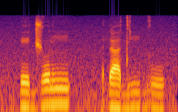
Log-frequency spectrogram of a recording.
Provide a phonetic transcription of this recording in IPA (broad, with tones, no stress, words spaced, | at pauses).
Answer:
e˨d͡ʒo˦ɾĩ˦ | ɗa˨diː˧ɡu˨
